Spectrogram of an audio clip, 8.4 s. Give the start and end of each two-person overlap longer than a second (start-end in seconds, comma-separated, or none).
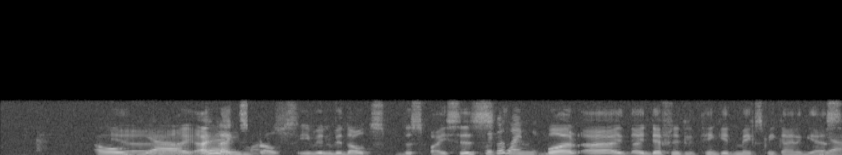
1.1-2.9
